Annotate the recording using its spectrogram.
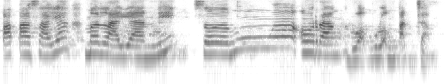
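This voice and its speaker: Woman, bright high voice, swooping animated delivery, dull echoey hall sound. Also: slow pace. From Pontianak, Indonesia. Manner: lively, acts out others' voices in her stories. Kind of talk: casual storytelling testimony. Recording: dull audio with long hall reverb.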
